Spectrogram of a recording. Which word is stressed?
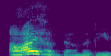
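I. The stress is on "I".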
